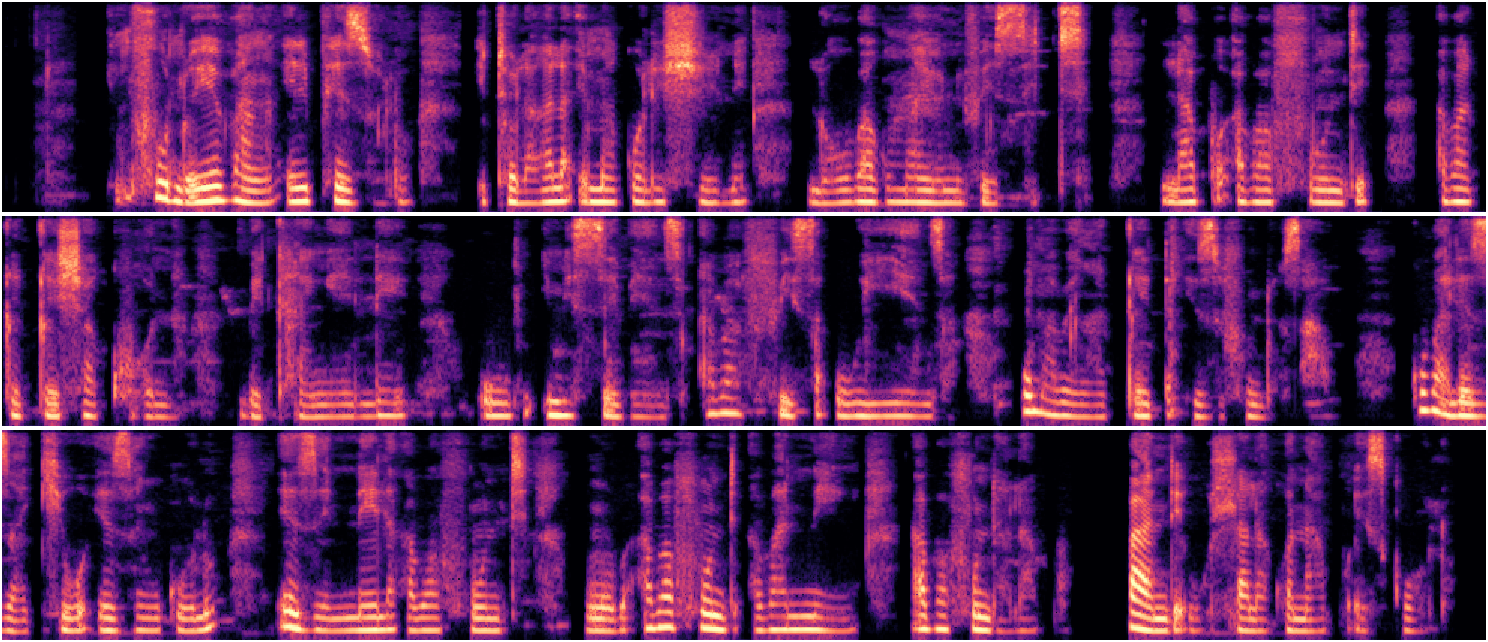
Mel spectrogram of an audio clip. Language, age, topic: North Ndebele, 36-49, education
